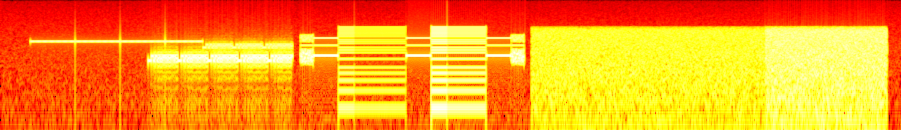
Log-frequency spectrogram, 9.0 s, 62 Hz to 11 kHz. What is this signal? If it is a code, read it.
Dial-up modem handshake (V.34 or later), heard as a whistle, warbles, then hiss.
